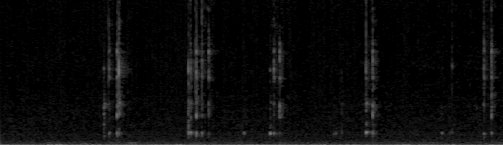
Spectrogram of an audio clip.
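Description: Faint computer mouse button clicks, about four of them roughly a second apart, one a quick double click, over near-silent room tone.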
